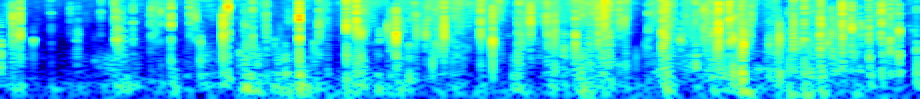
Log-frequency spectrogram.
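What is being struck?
Plastic bubble wrap sheet.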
